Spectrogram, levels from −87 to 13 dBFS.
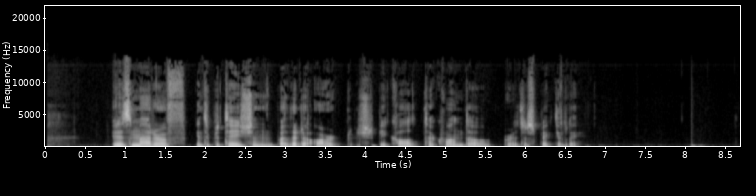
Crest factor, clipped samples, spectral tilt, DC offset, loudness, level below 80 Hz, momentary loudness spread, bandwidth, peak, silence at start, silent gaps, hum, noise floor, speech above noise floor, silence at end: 20 dB; under 0.1%; -4.5 dB/octave; under 0.1%; -20 LUFS; -38 dBFS; 15 LU; 14.5 kHz; -2 dBFS; 0.85 s; none; none; -65 dBFS; 45 dB; 0.5 s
